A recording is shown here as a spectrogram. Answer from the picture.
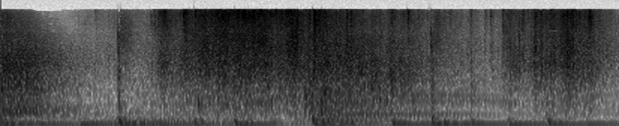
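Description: Background music with a steady beat and held notes, opening with a loud crash that fades over about a second.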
